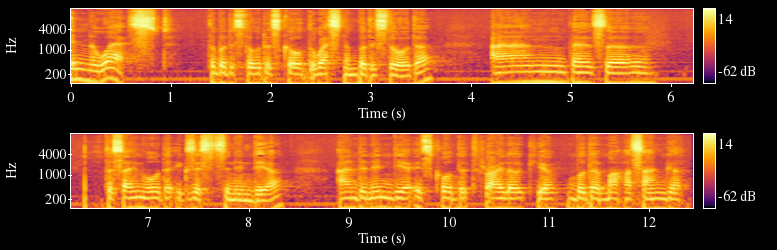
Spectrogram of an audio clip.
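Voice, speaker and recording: Low, flat-voiced English man in his forties. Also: a little hiss or hum, rough recording. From Russia, raised in England. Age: 40s. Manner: measured, thoughtful, many hesitations. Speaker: Buddhist teacher. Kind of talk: direct-to-camera video address.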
